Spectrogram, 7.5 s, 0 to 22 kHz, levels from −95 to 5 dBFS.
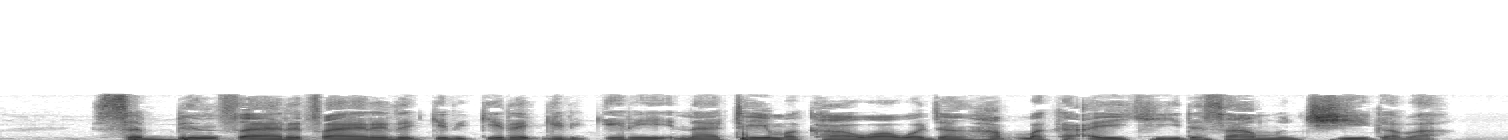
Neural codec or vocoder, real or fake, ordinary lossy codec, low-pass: vocoder, 24 kHz, 100 mel bands, Vocos; fake; MP3, 48 kbps; 7.2 kHz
